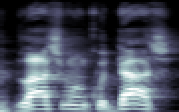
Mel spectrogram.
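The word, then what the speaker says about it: לשון קודש: The Lashon Kodash, that's how you pronounce it, which means the holy tongue.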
